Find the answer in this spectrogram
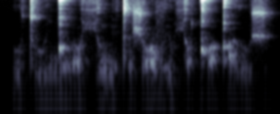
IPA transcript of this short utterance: u tʼ u i̯ ŋ͡ǃ ɪ l ɔ ç ʊ ŋ ɪ tʼ ə ʃ ɔ v ɪ u̯ ç ɔ ǃʼ ɔ qʼ ʊ ð u ʃ

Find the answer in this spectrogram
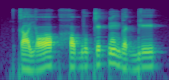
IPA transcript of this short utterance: k a˨ j ɔ˨˦ | h ɔ˧ b u˧ k e˦ k͡p ũ˦˨ b ɛ˨ ɡ͡b i˧

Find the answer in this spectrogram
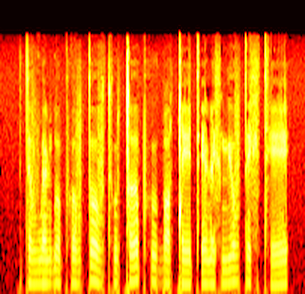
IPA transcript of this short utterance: t ə v w ə ɳ ɠ o pʰ o v t̪ o v tʰ u ǀ ɤ pʰ u ɠ ɔ ǃ e tʼ e ɳ e x mʲ o v t̪ e x tʰ e

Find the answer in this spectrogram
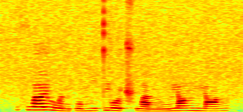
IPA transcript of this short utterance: f w a˥ ɪ̯ l w ə˨˩ n p o˦ ʊ̯ m i˧˥ t̪ j o˥˩ ʊ̯ ʈ͡ʂʰ w a˨˩ n l ʊ˦ ŋ l j ɑ˥ ŋ m j ɑ˧˥ ŋ

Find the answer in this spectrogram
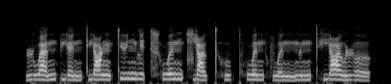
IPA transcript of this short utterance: ɻ w a˧˥ n p j ɛ˨˩ n t̪ j ɑ˥ ŋ t̪ y˥ n l i˨ t͡sʰ w ə˥ n t͡ɕ j ɑ˨ ʊ̯ t̪ʰ u˧˥ kʰ w ə˥ n f w ə˨˩ n n̪ ə˥˧ n t̪ʰ j ɑ˥˧ ʊ̯ ɻ ɤ˥˩

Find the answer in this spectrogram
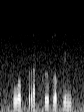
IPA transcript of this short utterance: w o˨˩ k̚ p r a˨˩ t̚ pʰ ɯː˧ p l o˦˥ k̚ ʔ i˧ n

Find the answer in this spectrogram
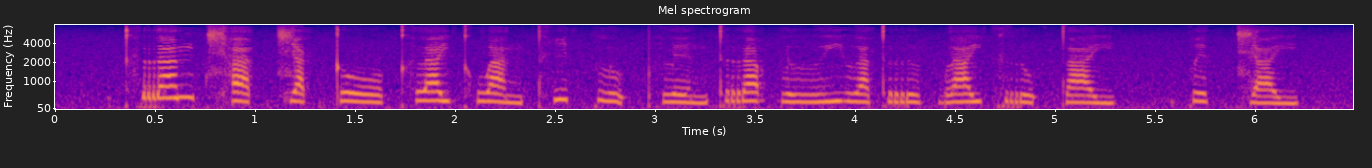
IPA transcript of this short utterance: kʰ r a˥˩ n t͡ɕʰ a˨˩ t̚ t͡ɕ a˨˩ k̚ t oː˨˩ kʰ l a˧ j kʰ w a˨˩ n tʰ i˦˥ t̚ p l u˨˩ ʔ pʰ l e˩˦ n t r a˥˩ p̚ l ɯː˦˥ j ɯ˧ a̯ t r ɯ˨˩ k̚ l a˦˥ j k r u˨˩ ʔ t a˧ j | p e˦˥ k̚ t͡ɕ a˧ j

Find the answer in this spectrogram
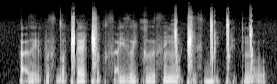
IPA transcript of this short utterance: a̰ ð ḛ p ɯ θ d̪ ɔ ǁ ɛ ǁ ɤ k θ a̰ j ð ɯ j k ɯ θ ĩ ŋ͡ǀ o̰ ǁ ḭ θ ɡ͡ǀ ḭ ǀʰ ḛ k ŋ͡ǀ o̰

